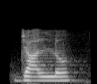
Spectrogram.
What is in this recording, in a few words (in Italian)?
"giallo", Italian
